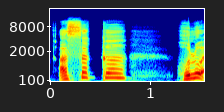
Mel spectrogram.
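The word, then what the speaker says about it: الصاخة: কোরআন সেই দিনটার যে নাম দিয়েছে তার শুদ্ধ উচ্চারণ শুনলেই বুকে কাপন ধরে যায়। আসসাক্কাহ।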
